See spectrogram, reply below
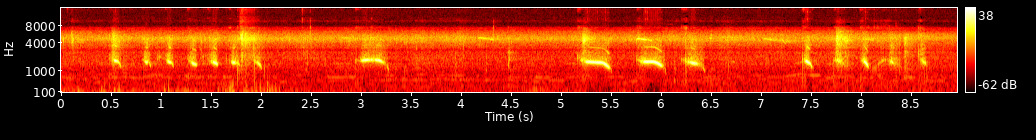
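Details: Yellow-vented bulbul calling actively near its nest: quick bubbly notes in bursts, then longer slurred down-sliding phrases, all mid-pitched; a steady high insect hiss runs underneath.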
